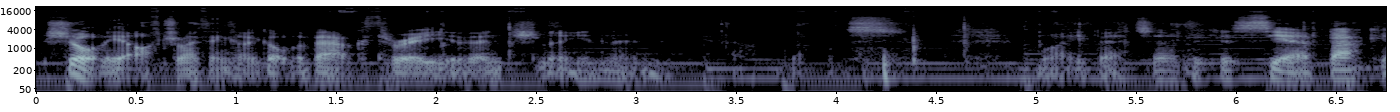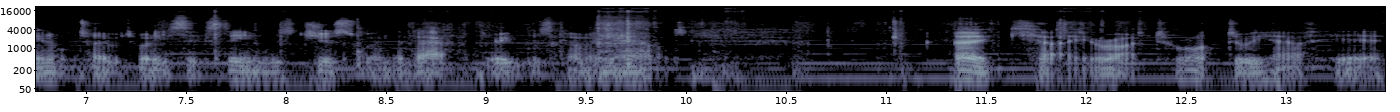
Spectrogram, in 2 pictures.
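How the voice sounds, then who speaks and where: A man's voice: low-pitched, steady tone, moderate pace, vocal fry. A man casually reviewing puzzle cubes, rambling and correcting himself as he thinks aloud over background music. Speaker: cube reviewer.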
